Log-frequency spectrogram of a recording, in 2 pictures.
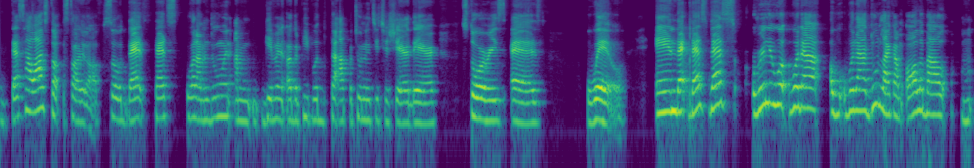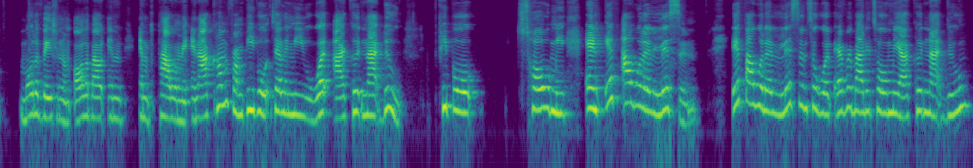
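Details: Adult male speaker who stutters, booked as a public speaker; he says most listeners barely notice it; stuttering.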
